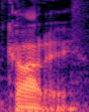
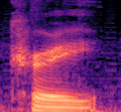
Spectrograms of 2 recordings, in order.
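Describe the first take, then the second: First: The word is said the Japanese way. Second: The word is said the English way. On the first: The speaker calls it right. "you would say kare" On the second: The speaker calls it wrong. "you wouldn't say curry desu ka"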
